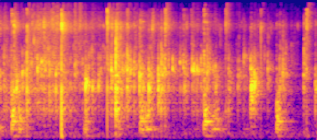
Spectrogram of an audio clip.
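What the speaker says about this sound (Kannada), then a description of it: "ಹಾಗೆ ಕರಿಬೇವು ಇವನ್ನೆಲ್ಲ ಹಾಕಿ ಚೆನ್ನಾಗಿ ಫ್ರೈ ಮಾಡ್ಕೊಳ್ಳೋಣ." Green chilies and curry leaves frying in a pan for masala poha, a loud close crackling sizzle broken by repeated scraping stir strokes, with no talking.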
